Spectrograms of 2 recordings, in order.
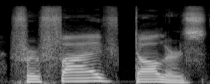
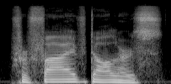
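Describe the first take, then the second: No difference in how they are said.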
